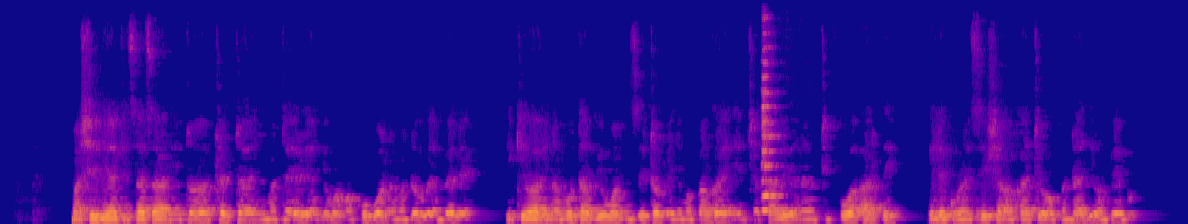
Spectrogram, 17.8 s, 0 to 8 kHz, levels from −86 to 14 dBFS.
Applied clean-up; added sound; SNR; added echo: classical method WPE with log-MMSE.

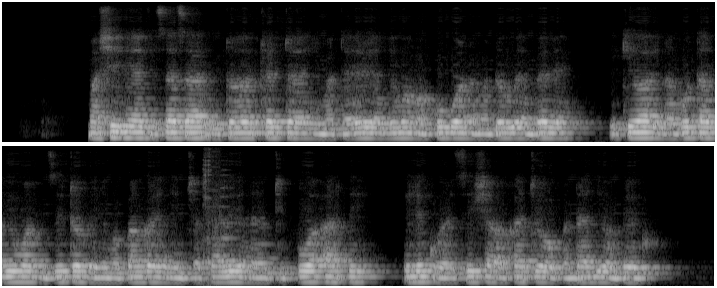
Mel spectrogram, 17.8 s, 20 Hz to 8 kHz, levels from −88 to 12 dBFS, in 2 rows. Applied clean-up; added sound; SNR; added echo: neural separator model SepFormer DNS4.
